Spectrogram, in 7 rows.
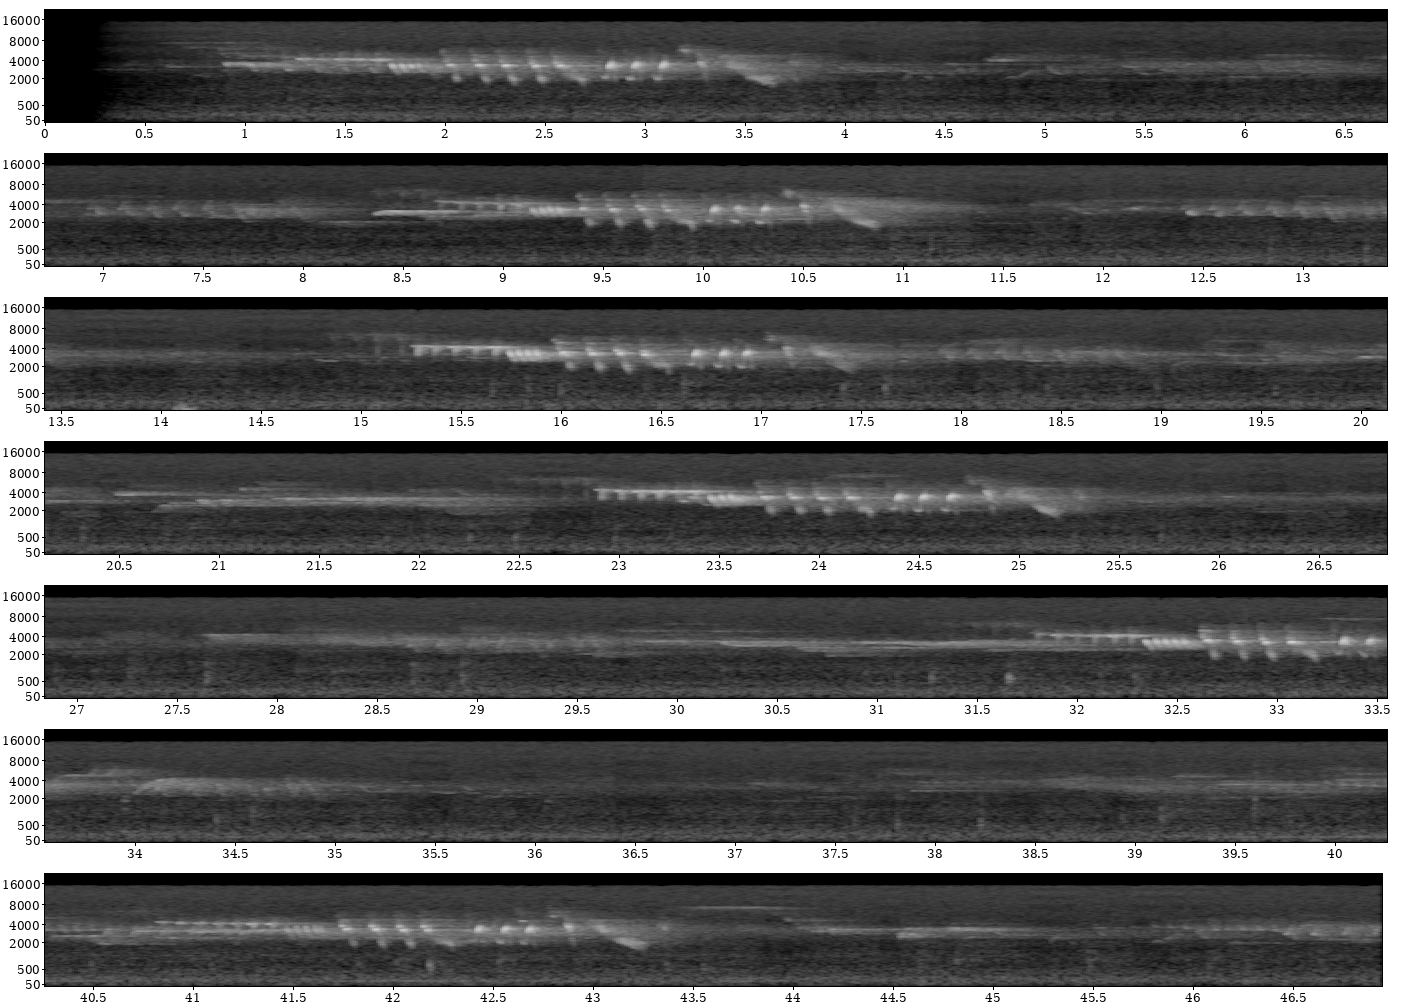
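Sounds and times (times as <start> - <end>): bird singing fast trill: 0.6 - 14.2, 14.8 - 25.6, 27.7 - 36.0, 38.0 - 46.9
soft bird calls: 37.1 - 46.9.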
